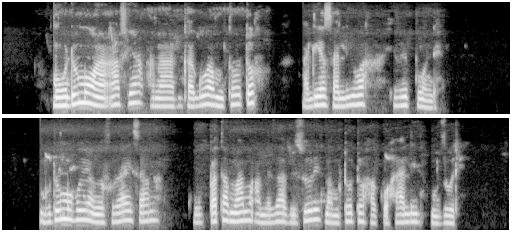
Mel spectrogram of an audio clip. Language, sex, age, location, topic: Swahili, female, 36-49, Nakuru, health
